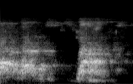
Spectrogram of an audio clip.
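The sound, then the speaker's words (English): Two sharp dog barks, one right after the other with a short gap between, loud and clear with no talking over them. “I think the dogs are in agreement too.”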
